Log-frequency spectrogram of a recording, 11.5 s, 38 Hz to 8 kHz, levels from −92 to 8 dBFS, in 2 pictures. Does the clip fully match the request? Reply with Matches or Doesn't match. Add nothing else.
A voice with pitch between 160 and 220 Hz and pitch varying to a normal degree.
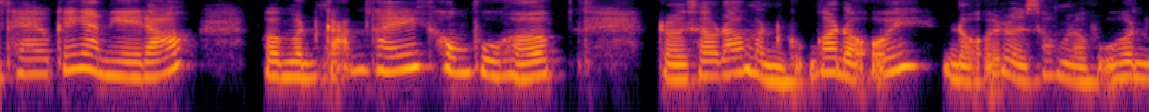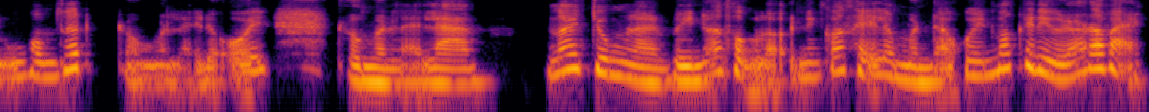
Doesn't match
